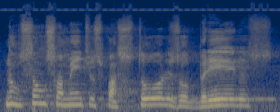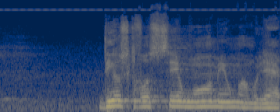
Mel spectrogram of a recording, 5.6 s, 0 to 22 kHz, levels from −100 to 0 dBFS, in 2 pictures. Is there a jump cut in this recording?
yes; 2 cuts; at 1.8 s, 4.1 s

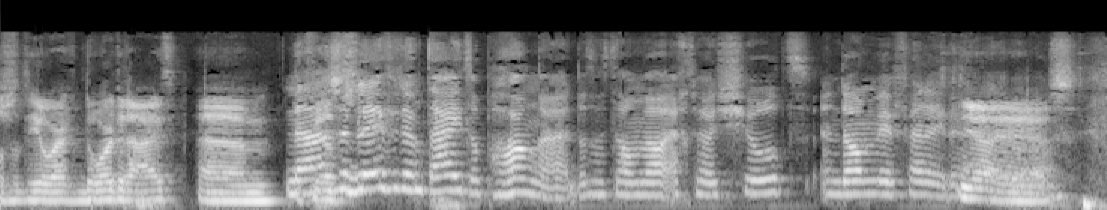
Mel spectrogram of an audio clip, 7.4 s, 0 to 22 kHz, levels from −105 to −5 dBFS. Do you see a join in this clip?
yes; 3 cuts; at 1.2 s, 2.8 s, 4.6 s

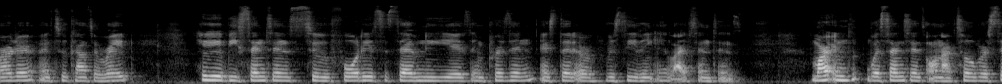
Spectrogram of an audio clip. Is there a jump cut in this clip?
no; 0 cuts

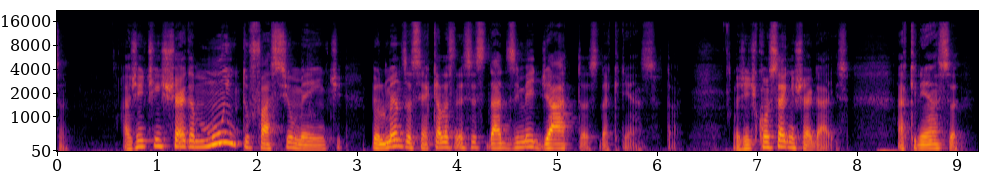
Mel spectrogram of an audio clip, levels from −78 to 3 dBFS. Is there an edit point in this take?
no; 0 cuts

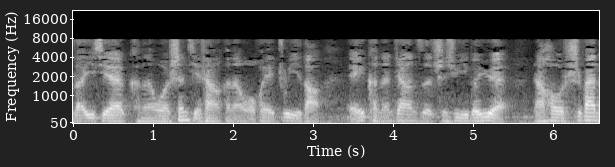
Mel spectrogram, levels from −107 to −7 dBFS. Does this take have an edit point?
no; 0 cuts

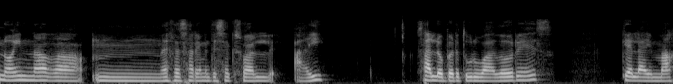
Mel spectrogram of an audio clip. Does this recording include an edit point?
no; 0 cuts

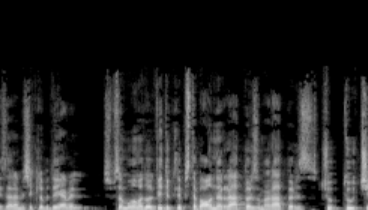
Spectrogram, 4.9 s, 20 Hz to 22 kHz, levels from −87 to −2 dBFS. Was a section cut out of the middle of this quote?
no; 0 cuts

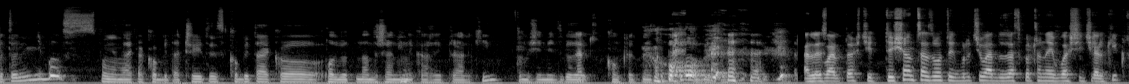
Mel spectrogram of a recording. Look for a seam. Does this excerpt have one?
yes; 3 cuts; at 3.2 s, 6.8 s, 8.2 s

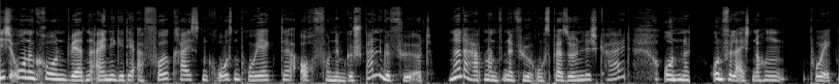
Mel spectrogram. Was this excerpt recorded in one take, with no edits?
no; 1 cut; at 6.9 s

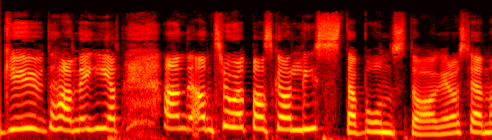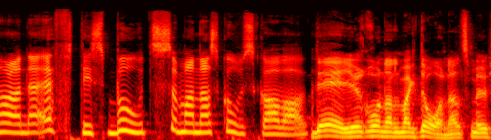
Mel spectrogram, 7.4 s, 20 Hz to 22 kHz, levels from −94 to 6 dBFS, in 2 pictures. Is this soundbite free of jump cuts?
yes; 0 cuts

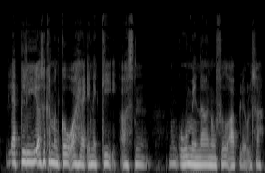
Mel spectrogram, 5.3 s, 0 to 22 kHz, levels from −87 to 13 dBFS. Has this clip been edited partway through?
no; 0 cuts

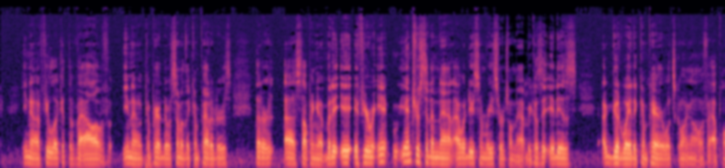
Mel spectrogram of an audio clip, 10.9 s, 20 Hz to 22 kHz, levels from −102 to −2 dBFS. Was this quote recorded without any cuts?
yes; 0 cuts

